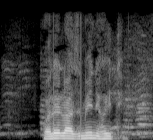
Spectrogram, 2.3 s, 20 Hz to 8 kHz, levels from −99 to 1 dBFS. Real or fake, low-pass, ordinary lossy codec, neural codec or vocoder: real; 7.2 kHz; MP3, 64 kbps; none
